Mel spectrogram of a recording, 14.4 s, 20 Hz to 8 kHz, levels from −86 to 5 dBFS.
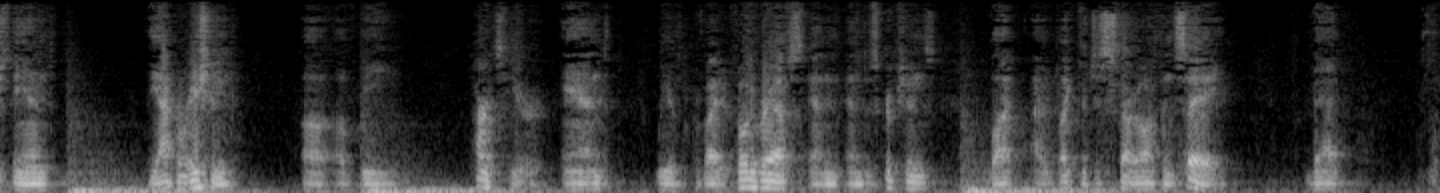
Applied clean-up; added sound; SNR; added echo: none; Boom; 4 dB; none.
